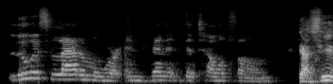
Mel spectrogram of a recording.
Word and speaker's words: Lewis Latimer: And could you pronounce his name again? Lewis Latimer. Lewis Latimer invented the telephone.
